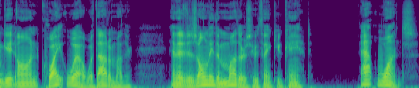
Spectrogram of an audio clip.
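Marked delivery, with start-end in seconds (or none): 5.4-6.2 higher-pitched, resolute reply; mildly acted resolve. A narrator's reading. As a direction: answer firmly, without hesitation. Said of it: "Wendy replied resolutely".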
